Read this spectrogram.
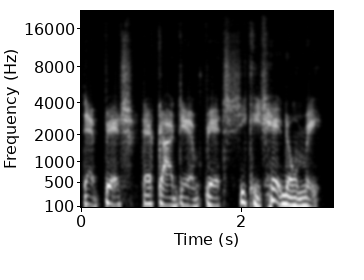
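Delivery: a hint of a cranky old man, slowed; old man ranting. A narrator's reading. Grandfather rants about the nurse, a hint of cranky old man. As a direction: grumble it like a bitter grandpa.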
